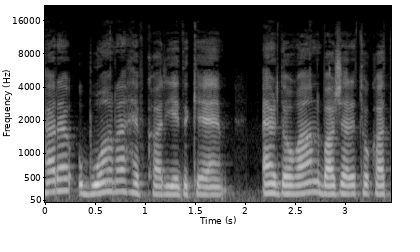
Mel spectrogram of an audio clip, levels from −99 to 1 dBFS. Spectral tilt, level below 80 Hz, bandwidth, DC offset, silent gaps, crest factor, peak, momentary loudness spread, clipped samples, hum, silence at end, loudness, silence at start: -6.5 dB/octave; -60 dBFS; 12.5 kHz; under 0.1%; none; 14 dB; -14 dBFS; 6 LU; under 0.1%; none; 0 s; -29 LUFS; 0 s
